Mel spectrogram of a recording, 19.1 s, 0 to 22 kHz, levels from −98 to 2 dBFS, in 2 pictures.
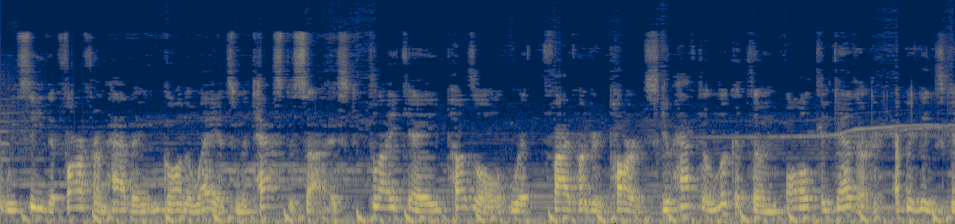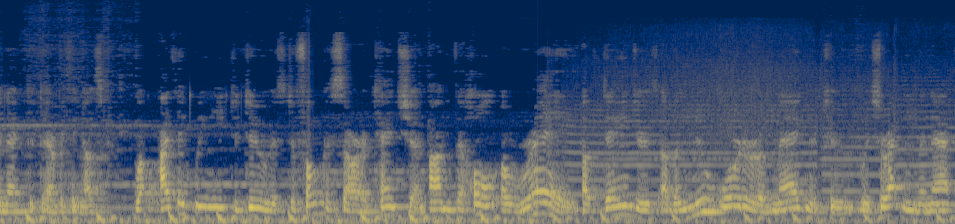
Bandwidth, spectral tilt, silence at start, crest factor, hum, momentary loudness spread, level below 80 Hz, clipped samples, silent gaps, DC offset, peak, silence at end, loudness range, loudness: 12.5 kHz; -8 dB/octave; 0 s; 20 dB; none; 5 LU; -38 dBFS; under 0.1%; none; under 0.1%; -4 dBFS; 0 s; 2 LU; -24 LUFS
